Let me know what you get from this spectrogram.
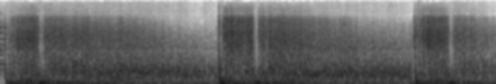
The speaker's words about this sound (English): After a howitzer salute to this soldier statesman, the entire body of cadets stood at attention while Marshall was awarded Virginia's Distinguished Service Medal by Governor John Battle.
